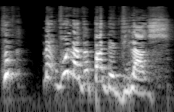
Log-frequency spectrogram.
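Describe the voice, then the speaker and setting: A woman's voice: high-pitched, very animated, normal speed, sharp tone, breathy edge. A woman from Côte d'Ivoire delivering an emphatic, repetitive political monologue, lecturing her audience and hammering her points home. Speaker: online commentator. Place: home in Canada.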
